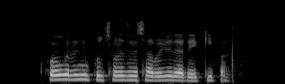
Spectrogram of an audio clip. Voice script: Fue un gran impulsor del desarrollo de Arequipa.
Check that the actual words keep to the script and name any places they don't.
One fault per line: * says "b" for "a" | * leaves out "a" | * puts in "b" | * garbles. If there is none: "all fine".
all fine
